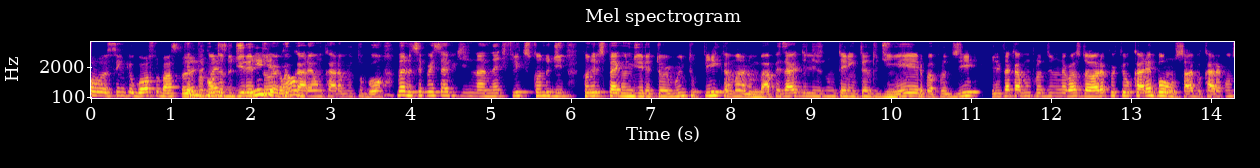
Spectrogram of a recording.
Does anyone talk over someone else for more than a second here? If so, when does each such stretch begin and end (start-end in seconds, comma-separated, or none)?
1.1-2.7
